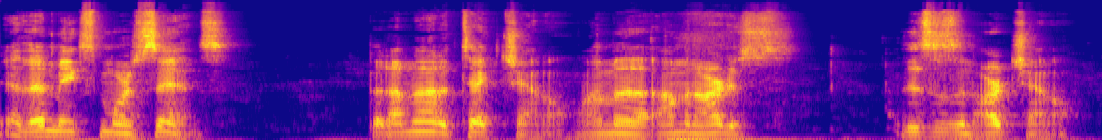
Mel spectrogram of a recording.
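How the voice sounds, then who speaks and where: Mumbling, a man talks at a fairly quick pace. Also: medium pitch for a man, ordinary pitch variation. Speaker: artist streamer. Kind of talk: casual live stream chat while drawing.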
